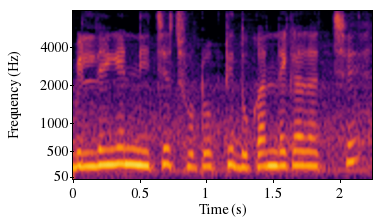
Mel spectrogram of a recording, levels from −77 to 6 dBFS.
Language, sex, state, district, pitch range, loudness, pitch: Bengali, female, West Bengal, Alipurduar, 240-270 Hz, -13 LUFS, 250 Hz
